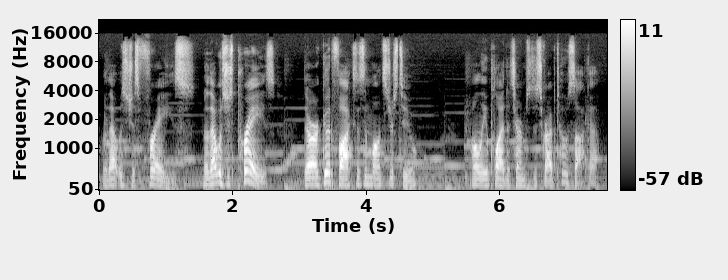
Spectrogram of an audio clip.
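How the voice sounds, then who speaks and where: A prim male student in a visual novel, read by a woman talks in a low, dry register. He is judgmental and pedantic, scolding as he goes. Music sits faintly behind the voice. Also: expressive, normal speed, fairly bright tone. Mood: matter-of-fact.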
